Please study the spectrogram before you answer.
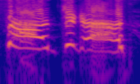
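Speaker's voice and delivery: high, loud shrieked yell; full yell. Retold or imitated. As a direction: bellow it across the bank. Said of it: "yelled as loud as I could".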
